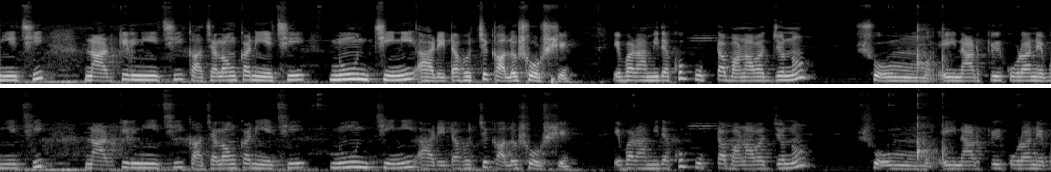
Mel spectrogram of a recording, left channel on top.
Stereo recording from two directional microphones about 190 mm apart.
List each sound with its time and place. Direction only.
0.0 s speech: 60° left (ahead or behind)
0.9 s speech: 50° left (ahead or behind)
6.1 s speech: 55° left (ahead or behind)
